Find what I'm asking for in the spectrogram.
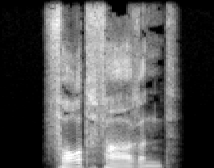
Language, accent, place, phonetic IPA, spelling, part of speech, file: German, Germany, Berlin, [ˈfɔʁtˌfaːʁənt], fortfahrend, verb, De-fortfahrend.ogg
- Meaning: present participle of fortfahren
